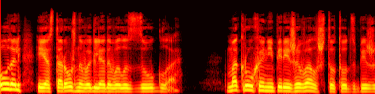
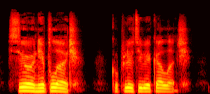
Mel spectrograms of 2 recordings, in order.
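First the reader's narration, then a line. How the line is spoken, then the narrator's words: Hoarse wheeze. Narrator (Russian): прохрипел Иван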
